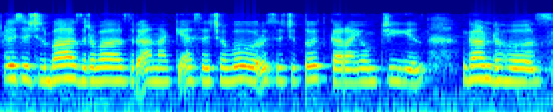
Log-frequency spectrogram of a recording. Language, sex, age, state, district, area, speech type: Kashmiri, female, 18-30, Jammu and Kashmir, Ganderbal, rural, spontaneous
